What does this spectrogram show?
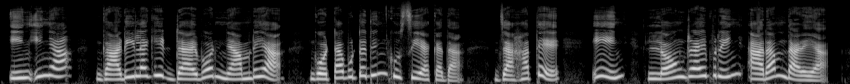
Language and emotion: Santali, happy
